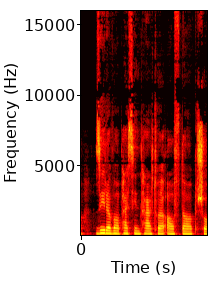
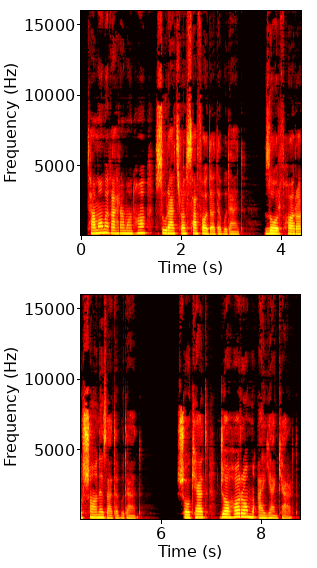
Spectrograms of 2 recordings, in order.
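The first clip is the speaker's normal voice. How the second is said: ordinary delivery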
